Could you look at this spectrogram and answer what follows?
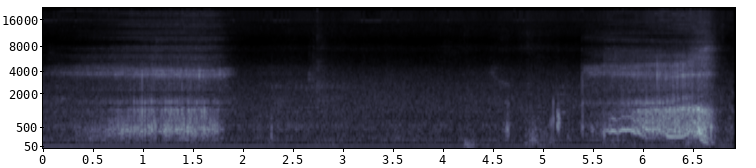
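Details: A person snoring: two loud, rough snores on breathing in, separated by a quiet pause with faint breath noises; ordinary snoring during sleep.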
